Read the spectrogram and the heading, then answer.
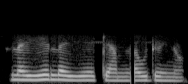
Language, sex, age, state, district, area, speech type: Manipuri, female, 30-45, Manipur, Chandel, rural, conversation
